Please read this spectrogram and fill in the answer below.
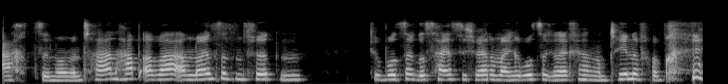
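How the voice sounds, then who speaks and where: A woman speaks at a fairly high pitch and a fairly slow pace. Her intonation is flat and monotone. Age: young. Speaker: au pair, podcast co-host. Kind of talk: casual chat. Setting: video call.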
